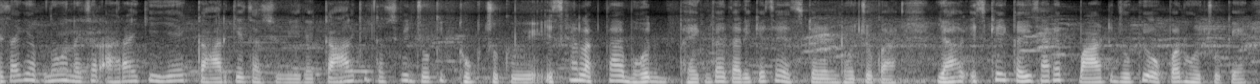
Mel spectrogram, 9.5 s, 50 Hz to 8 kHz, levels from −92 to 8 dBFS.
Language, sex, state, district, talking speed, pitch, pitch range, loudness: Hindi, male, Uttarakhand, Uttarkashi, 285 wpm, 155 Hz, 135-175 Hz, -19 LUFS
